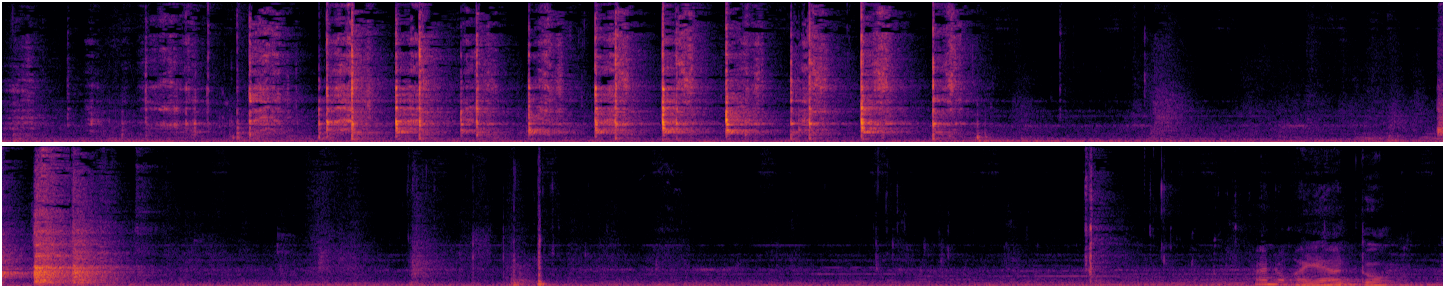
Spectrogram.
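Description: A utensil knocking and scraping against a plastic tub of rice while seasoned rice and ground meat are mixed together. It starts with a quick run of about a dozen knocks, roughly three a second, then one longer scrape, then a few scattered taps.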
